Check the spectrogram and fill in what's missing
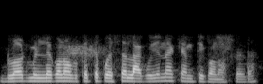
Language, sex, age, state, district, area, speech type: Odia, male, 45-60, Odisha, Sambalpur, rural, conversation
